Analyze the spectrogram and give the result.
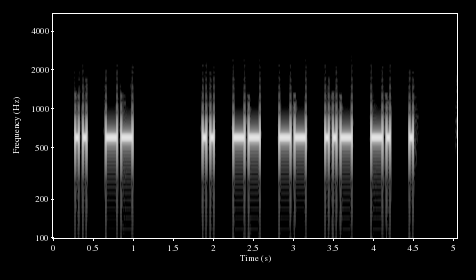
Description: Morse code, heard as a keyed tone, about 25 wpm, spaced as for 20 wpm, 600 Hz. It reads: IM IMMUNE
